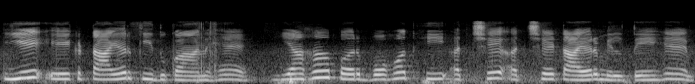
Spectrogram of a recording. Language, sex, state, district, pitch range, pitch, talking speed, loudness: Hindi, female, Punjab, Fazilka, 215-255 Hz, 235 Hz, 130 wpm, -16 LUFS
